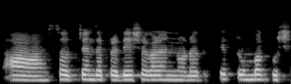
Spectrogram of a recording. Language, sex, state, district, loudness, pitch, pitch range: Kannada, female, Karnataka, Bellary, -17 LUFS, 215 Hz, 210-225 Hz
